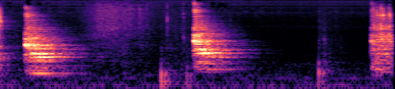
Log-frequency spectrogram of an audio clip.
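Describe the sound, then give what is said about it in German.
A few solid knocks on a cave wall, checking for hollow spaces, irregularly spaced. The heavier ones ring out with a long, resonant decay, and quicker, duller taps fall between them. No voices. “Klopf mal ab, ob du Hohlräume findest.”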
